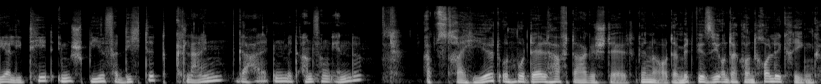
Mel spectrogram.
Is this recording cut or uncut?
uncut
